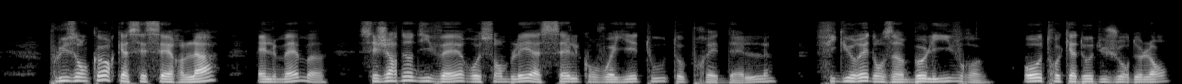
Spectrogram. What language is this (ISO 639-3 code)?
fra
